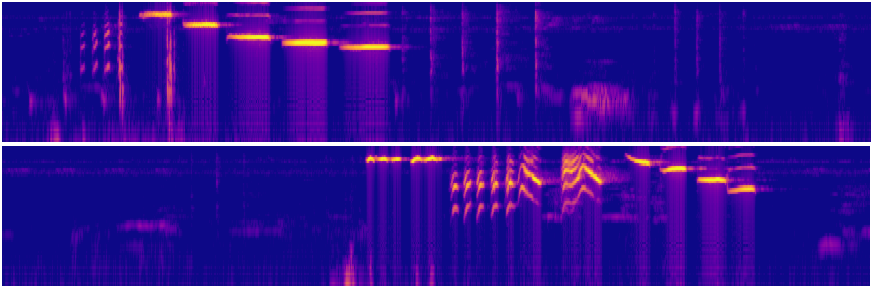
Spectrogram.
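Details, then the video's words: Brown-chested jungle flycatcher singing in the morning, a flute-like lure song to draw a reply. A phrase of descending clear whistles is followed by about four seconds of quiet, then a dense, loud jumble of high whistles and trills. "PANCINGAB SRDC NYULING DI PAGI HARI"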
